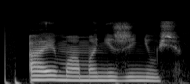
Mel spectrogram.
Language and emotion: Russian, neutral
